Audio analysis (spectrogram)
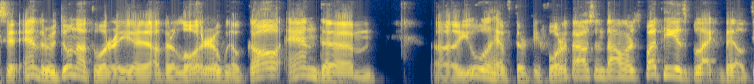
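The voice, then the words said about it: Put-on Russian accent. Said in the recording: “the Russian accent was there”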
